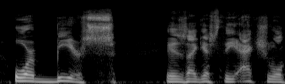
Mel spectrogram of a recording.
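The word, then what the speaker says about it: Bearss: Genesis of Tampa's right at 275 and bears or beers is I guess the actual correct pronunciation according to the Beers family who lectured Fester some years ago. I used to call it bear ass on my traffic reports and they got really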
